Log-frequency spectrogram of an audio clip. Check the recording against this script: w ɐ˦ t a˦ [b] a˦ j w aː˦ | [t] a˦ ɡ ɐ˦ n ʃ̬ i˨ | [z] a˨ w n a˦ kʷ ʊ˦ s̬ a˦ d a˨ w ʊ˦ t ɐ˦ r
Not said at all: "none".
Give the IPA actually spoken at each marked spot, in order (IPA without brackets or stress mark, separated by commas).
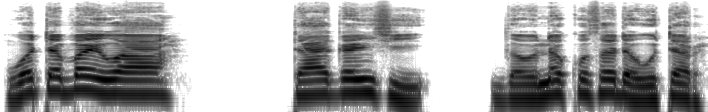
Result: b, t, z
